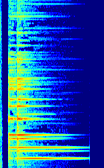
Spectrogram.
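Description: Subscribe-button animation sound effect: a mouse click, then a notification-bell ding that rings out and fades over about a second and a half.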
